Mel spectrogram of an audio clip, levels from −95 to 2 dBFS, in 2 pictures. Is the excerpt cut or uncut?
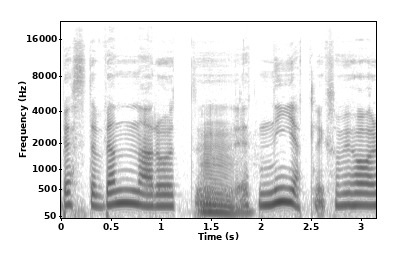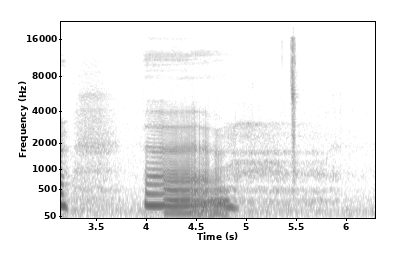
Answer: uncut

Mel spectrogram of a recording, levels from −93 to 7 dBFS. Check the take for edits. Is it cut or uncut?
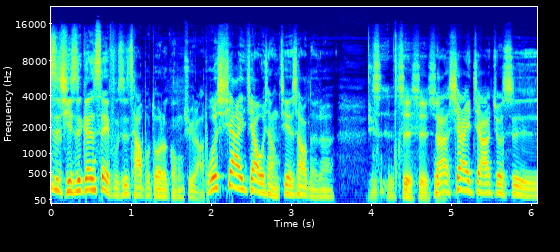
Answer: cut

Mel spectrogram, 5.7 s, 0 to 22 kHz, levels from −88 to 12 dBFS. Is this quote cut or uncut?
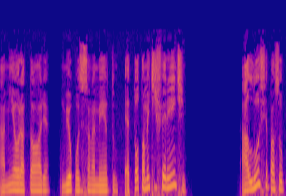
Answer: cut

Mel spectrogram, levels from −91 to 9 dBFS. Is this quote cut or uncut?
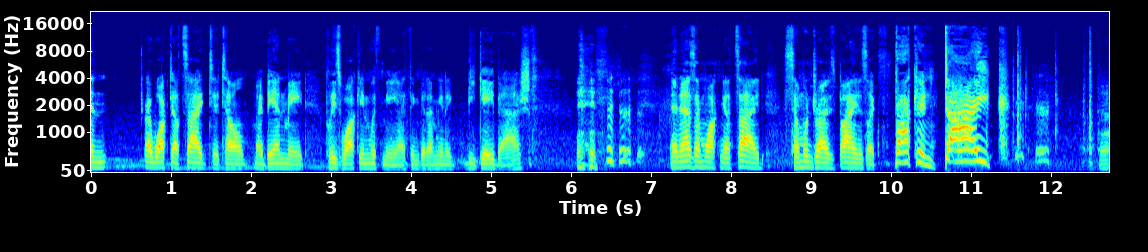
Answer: uncut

